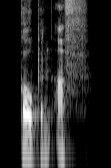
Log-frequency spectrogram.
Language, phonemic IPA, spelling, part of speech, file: Dutch, /ˈkoːpə(n)ˈɑf/, kopen af, verb, Nl-kopen af.ogg
- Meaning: inflection of afkopen: 1. plural present indicative 2. plural present subjunctive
